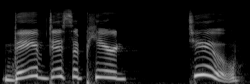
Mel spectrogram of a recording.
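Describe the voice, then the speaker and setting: A woman with a high voice gives casual let's play commentary. She talks in a chatty, playfully skeptical way, improvising dialogue as her game character. The sound is close and dry. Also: sing-song, very slow, no room sound. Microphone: close, dry microphone.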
